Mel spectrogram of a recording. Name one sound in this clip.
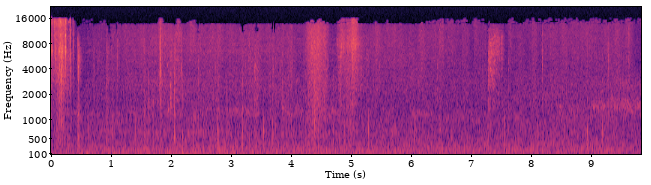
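Footsteps tread steadily on cobblestones.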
